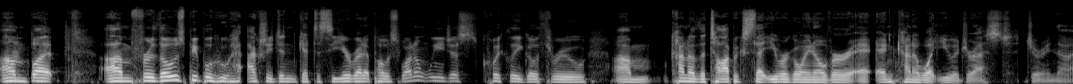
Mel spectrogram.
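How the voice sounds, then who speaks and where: Speaking at a fairly quick pace, a man with an unremarkable speaking voice and a medium pitch is heard on a very clean recording with a silent background. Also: lively intonation, dry, close sound with no echo. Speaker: podcast host. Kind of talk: casual chat.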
